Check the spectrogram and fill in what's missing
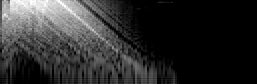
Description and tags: MnG - Big Laser Shot
Good day.
Gunshot from biomech prototype
Support project using
bot, effect, future, fx, gun, mech, robot, sci-fi, sfx, shot, sound-design, sounddesign, sound-effect, soundeffect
